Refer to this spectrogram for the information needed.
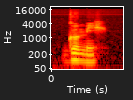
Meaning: past participle of gommer
- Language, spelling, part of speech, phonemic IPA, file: French, gommé, verb, /ɡɔ.me/, LL-Q150 (fra)-gommé.wav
